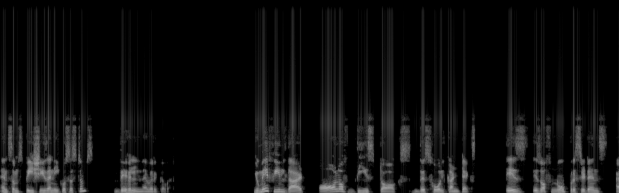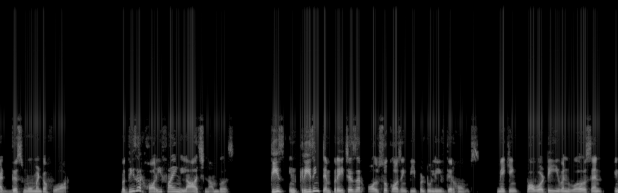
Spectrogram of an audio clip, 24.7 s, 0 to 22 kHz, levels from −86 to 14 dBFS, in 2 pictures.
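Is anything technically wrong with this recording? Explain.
Yes. Throughout, the resampler restarted on every block, converting each 10 ms block on its own (the audio suggests 16 kHz to 48 kHz), so every edge errs, producing a 100 Hz buzz under the speech.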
